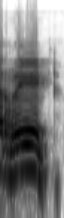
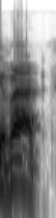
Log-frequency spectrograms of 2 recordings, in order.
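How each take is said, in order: First: रेट with a long ए as in "late"; long A sound. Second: रैट with an open ऐ as in "cat"; short word without E. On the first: Teacher showing what E does to the word, रेट with long ए. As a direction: stretch the ए in रेट. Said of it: "ए का उच्चारण ए ही होगा". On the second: Teacher showing the word before E is added, रैट with open vowel. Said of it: "तो इस ए का उच्चारण". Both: Shown as a demonstration.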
